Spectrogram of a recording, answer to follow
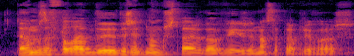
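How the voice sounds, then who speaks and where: Very fast pace from a man, with noticeable background noise. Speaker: podcast host. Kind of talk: casual chat.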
